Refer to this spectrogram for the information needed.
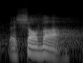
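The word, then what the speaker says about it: shalvah (שלווה): And the second word you probably haven't heard of so much, shalvah, or shalva. My Hebrew pronunciation is, anyone who knows it well will probably correct me on that, shalvah.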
